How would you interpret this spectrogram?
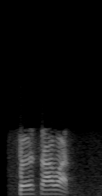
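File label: "pesawat", Indonesian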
